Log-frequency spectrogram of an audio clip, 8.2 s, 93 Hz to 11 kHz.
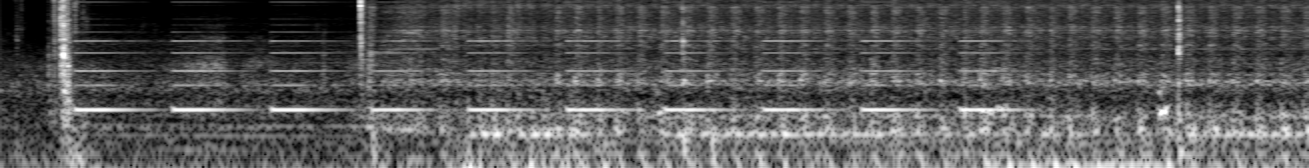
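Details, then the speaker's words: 2003 Mini Cooper S R53 after fuel pump and fuel filter replacement, pumped to fill the filter; dash chime pulses over an uneven low cranking churn about two per second that never catches. Battery low, slow crank, no start. "battery is a little bit low I may need my jump starter yeah that's be dead right"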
